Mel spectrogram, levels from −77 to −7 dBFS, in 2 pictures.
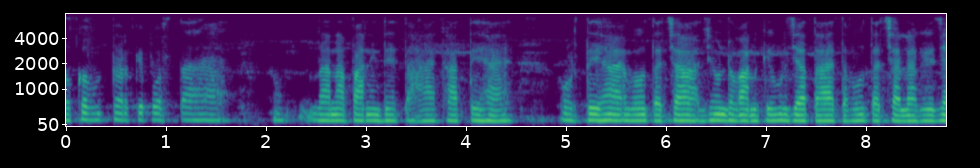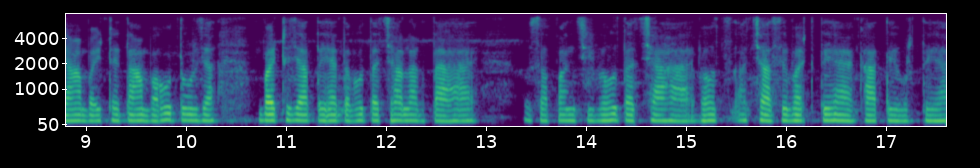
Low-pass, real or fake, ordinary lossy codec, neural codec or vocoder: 7.2 kHz; fake; AAC, 48 kbps; vocoder, 22.05 kHz, 80 mel bands, HiFi-GAN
